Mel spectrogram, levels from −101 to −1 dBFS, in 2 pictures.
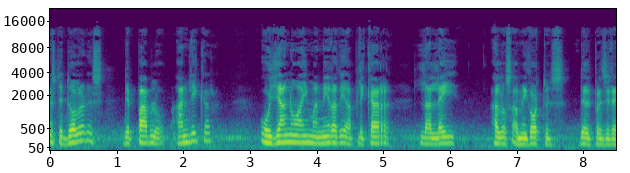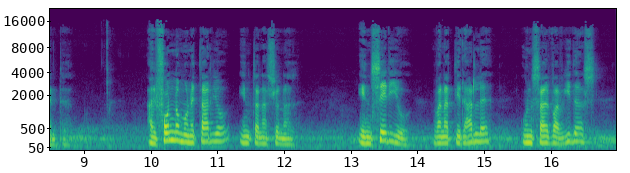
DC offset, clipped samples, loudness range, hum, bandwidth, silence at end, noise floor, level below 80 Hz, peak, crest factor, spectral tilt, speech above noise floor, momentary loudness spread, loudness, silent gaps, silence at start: under 0.1%; under 0.1%; 3 LU; none; 14.5 kHz; 0 s; -45 dBFS; -50 dBFS; 0 dBFS; 20 dB; -7 dB/octave; 25 dB; 18 LU; -21 LUFS; none; 0 s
